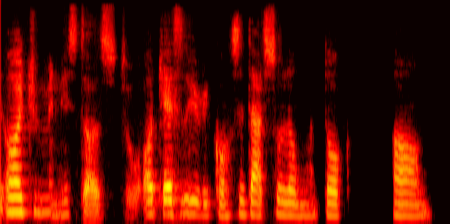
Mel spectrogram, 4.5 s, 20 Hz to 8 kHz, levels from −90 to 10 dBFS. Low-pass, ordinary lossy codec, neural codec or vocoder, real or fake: 7.2 kHz; AAC, 48 kbps; codec, 16 kHz, 0.5 kbps, X-Codec, HuBERT features, trained on LibriSpeech; fake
